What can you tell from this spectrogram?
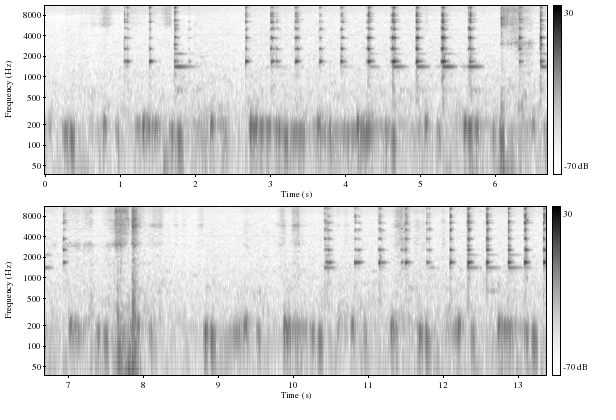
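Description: Paper clips worn over fingernails tapping a glass plate, each tap a light click with a short glassy ring. The taps come in two runs of about four a second, broken by a pause with one louder, noisier sound about eight seconds in.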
